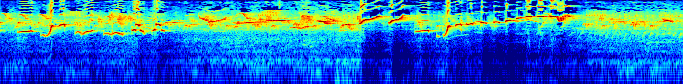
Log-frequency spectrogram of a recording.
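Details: Oriental magpie-robin singing to goad a rival into a fight: repeated rising whistles and short swooping notes, long stretches of fast chattery warbling, and a long whistled climb toward the close.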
